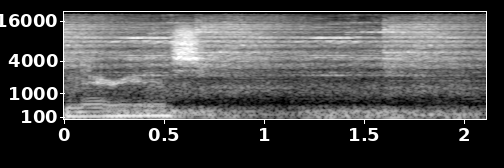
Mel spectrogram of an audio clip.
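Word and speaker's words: Nerijus: And it is Bloody Finger Narius. It looks like Narajis, but it's pronounced Narius.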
